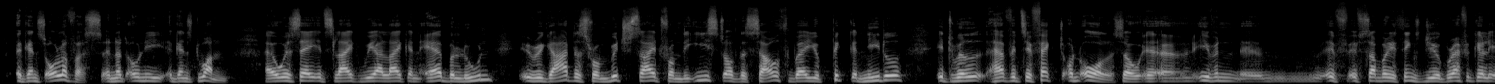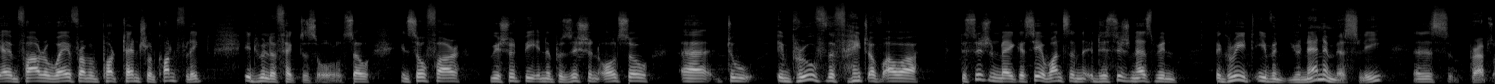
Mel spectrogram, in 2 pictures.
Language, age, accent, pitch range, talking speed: Polish, 50-69, German, 140-165 Hz, 190 wpm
